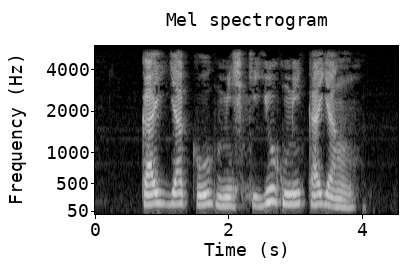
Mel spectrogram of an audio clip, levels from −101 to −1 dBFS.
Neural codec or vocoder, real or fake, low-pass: none; real; 5.4 kHz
